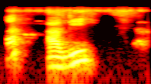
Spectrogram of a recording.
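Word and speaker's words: 아기: Agi. Yun, Agi. Agi. Tama po. Kasi si Giyok ay nasa middle position, kaya ga po yung bigkas natin. So, magiging Agi.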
